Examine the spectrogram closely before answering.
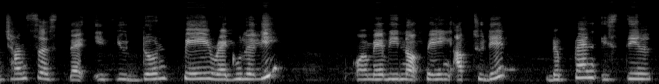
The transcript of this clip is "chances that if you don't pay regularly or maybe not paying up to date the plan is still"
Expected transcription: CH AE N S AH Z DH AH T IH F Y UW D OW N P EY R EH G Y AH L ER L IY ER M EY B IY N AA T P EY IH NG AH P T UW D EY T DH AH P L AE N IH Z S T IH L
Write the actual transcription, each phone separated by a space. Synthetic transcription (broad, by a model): CH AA N S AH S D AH T IH F Y UW D OW N P EY R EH G Y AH L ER L IY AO M EY B IY N AA T P EY IH NG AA P T UW D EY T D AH P EH N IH S T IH L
